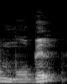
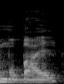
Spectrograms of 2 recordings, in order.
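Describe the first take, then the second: First: It is said with an American pronunciation. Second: It is said with a British pronunciation.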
